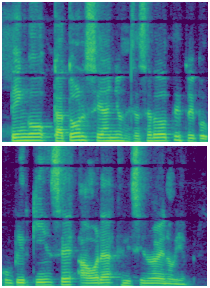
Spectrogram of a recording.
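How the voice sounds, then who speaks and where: With an unremarkable speaking voice, a man talks at a moderate pace in a fairly high pitch with ordinary pitch variation, on a very clean recording with a silent background. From Argentina, Entre Ríos. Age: 40s. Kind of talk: interview.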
